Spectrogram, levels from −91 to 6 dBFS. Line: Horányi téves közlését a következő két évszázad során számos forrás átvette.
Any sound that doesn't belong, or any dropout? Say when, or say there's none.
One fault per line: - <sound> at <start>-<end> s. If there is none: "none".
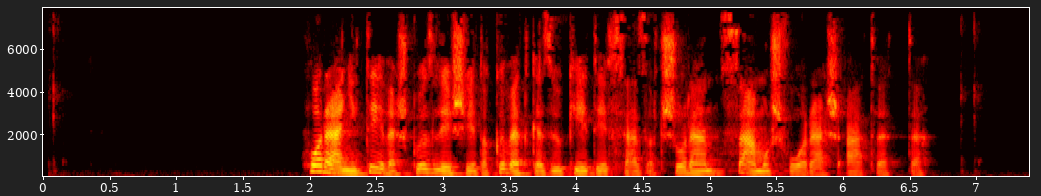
none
